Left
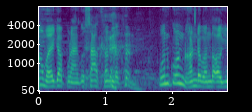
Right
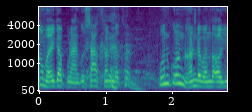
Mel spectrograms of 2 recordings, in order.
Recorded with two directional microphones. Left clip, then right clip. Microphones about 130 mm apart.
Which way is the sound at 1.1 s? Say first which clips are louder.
Right 1 dB; 40° left (ahead or behind).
